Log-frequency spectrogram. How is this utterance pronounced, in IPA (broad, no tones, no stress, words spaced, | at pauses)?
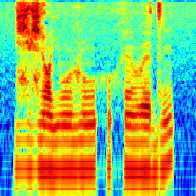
ʑɪʑɑ̃jũː ʐũːhũhɛ̃ βɛd͡zĩ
